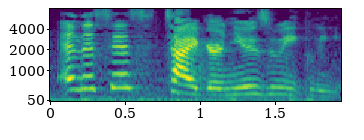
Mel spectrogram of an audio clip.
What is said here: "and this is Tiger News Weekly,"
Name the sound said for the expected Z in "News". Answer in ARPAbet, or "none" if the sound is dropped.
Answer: Z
